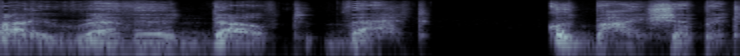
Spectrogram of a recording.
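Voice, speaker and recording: A man's put-on character voice, fairly low in pitch and very slow in pace. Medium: video game.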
